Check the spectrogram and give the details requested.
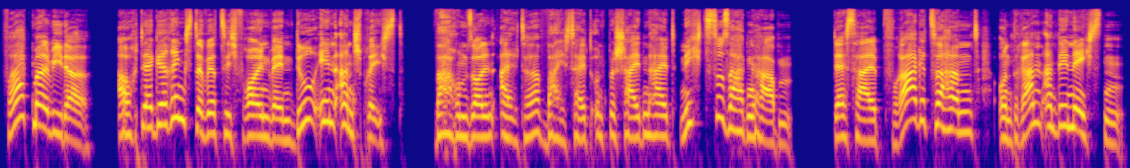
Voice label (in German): Werbung Dynamisch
